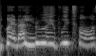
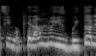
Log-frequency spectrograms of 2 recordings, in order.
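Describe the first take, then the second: First: "Louis Vuitton" said through a laugh, slower; real amused giggle on "no era Louis Vuitton"; laughing aside. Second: Said in the usual way. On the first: Real, not acted. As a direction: chuckle while correcting herself about "Louis Vuitton".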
